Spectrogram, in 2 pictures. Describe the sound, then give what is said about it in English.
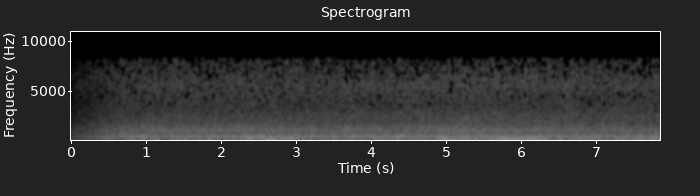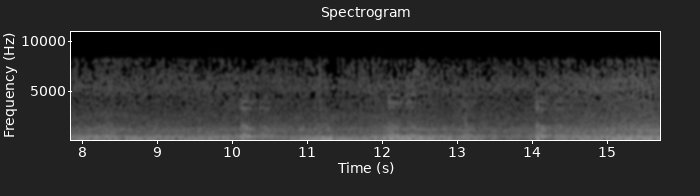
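A dense, continuous drone of many bees buzzing fills the whole recording at a steady, fairly loud level, with small flickers as individual insects pass by. No one speaks. “Every allergic reaction to them bees?”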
